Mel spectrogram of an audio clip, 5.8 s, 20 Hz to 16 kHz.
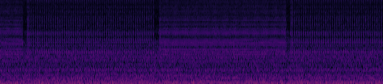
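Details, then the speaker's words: PlayStation 5 with its fan at minimum speed: a faint, steady, high-pitched coil whine over soft hiss, heard in God of War and slightly in Demon's Souls; its pitch shifts between performance and cinematic modes and disappears on the home screen. "you can hear the frequency of it adjust automatically when switching between performance or cinematic mode it even disappears automatically when going right to the home screen"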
